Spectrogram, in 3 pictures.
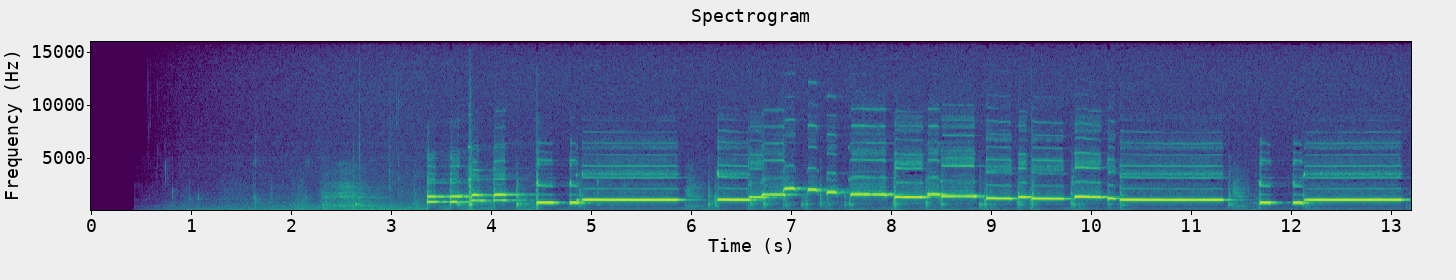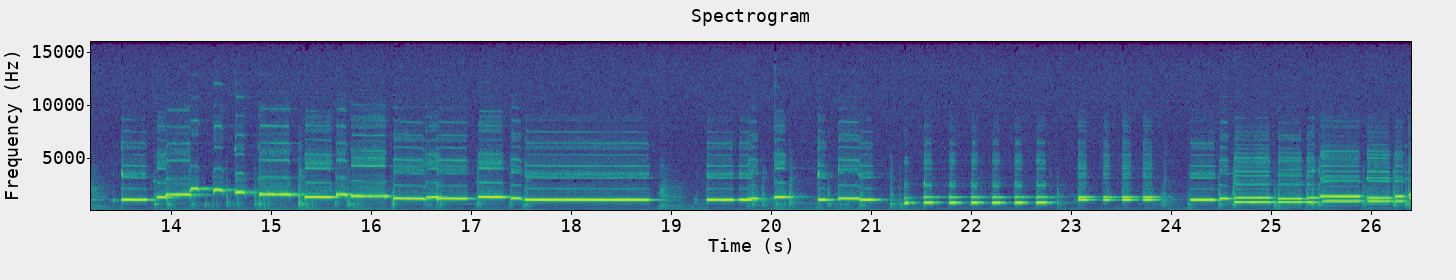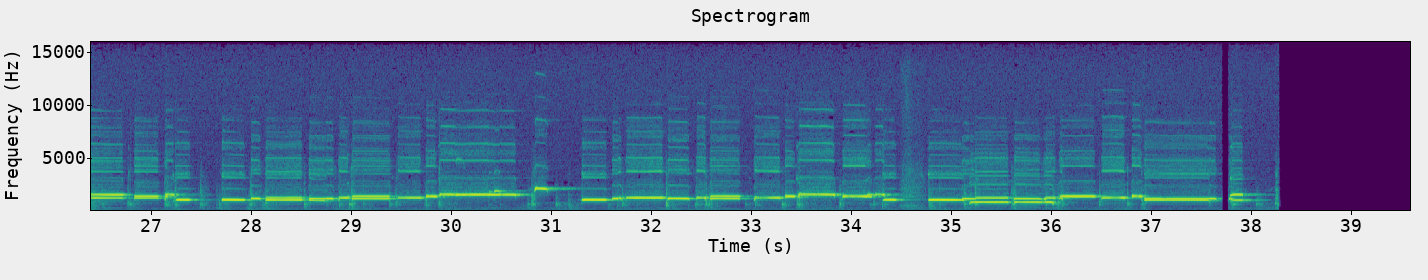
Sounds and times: Inside, small room: 0:00.4 - 0:38.3
Keyboard (musical): 0:02.3 - 0:38.3.

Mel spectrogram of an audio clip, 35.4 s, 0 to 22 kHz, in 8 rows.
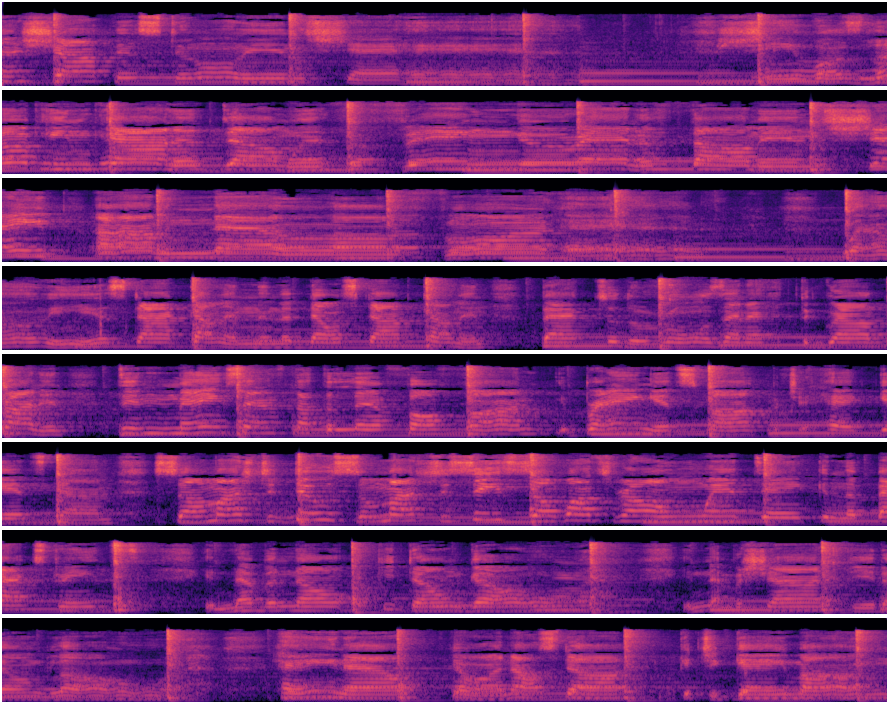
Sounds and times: Music: 0:00.0 - 0:35.4.

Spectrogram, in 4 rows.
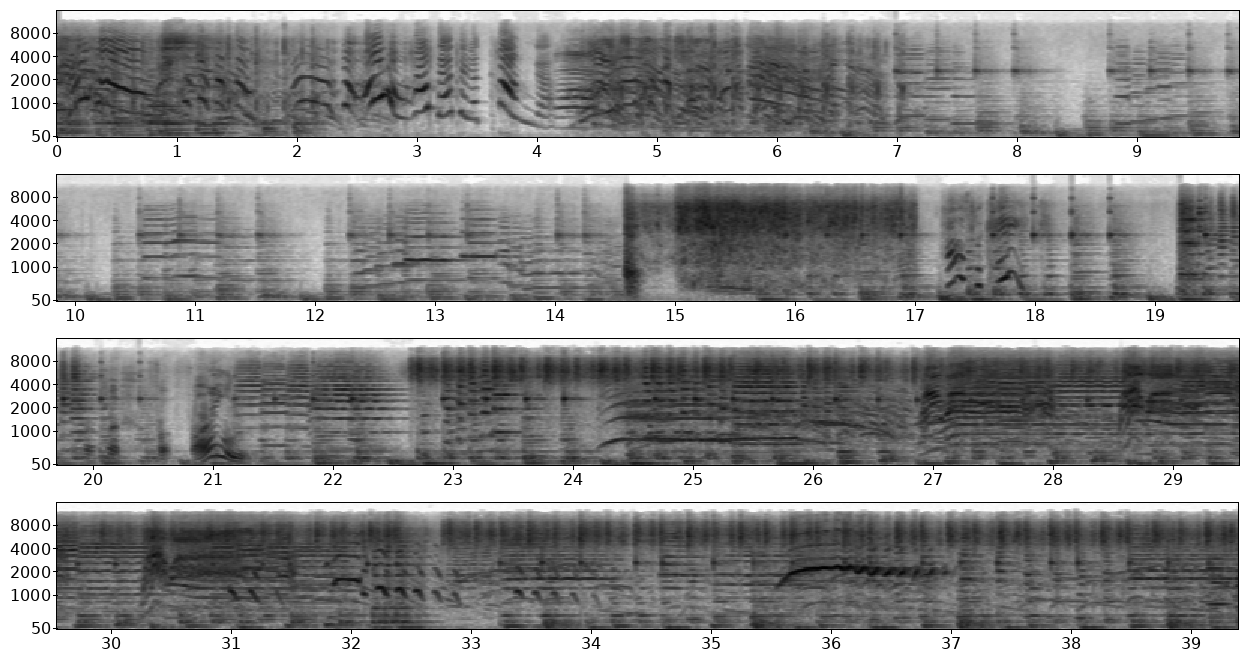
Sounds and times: Music: 0:00.0 - 0:02.6, 0:04.5 - 0:39.3
Speech: 0:17.2 - 0:18.0, 0:19.9 - 0:21.4.

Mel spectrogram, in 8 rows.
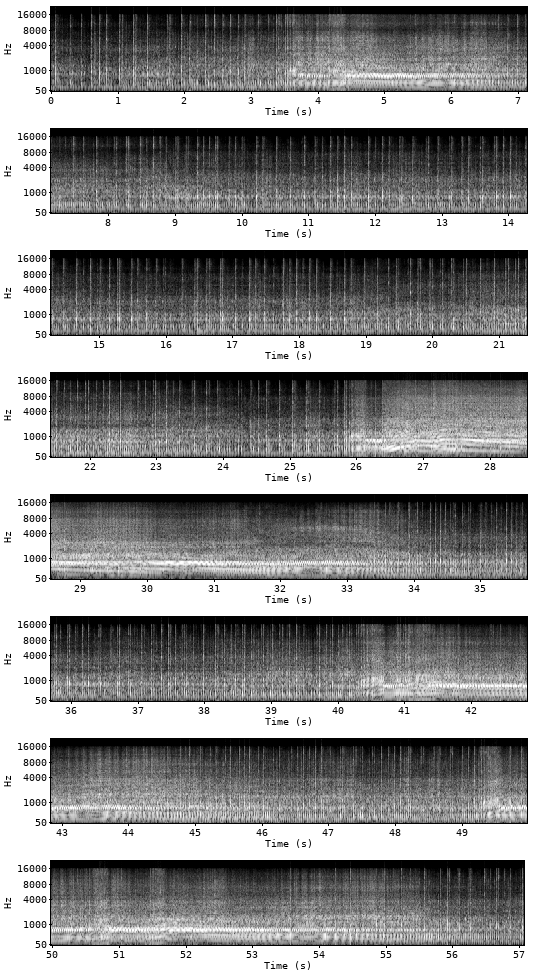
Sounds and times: Idling: 0:00.0 - 0:57.0
Vehicle: 0:00.0 - 0:57.0.

